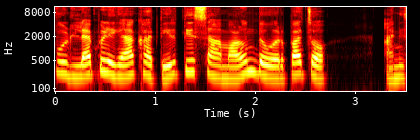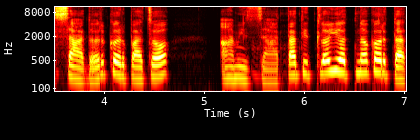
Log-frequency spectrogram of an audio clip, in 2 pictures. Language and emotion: Goan Konkani, sad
